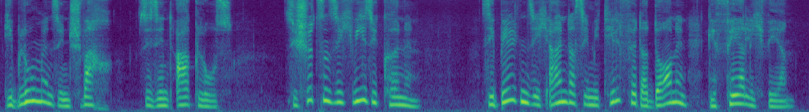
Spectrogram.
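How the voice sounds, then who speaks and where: A woman's voice: mid-range voice, sing-song, normal speed, a little mellow, no room sound. A woman playing a sensitive, earnest little boy prince in a radio play, speaking with insistence. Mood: indignant. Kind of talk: German radio play acting.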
